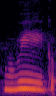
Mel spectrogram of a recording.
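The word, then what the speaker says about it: week: तो डब्ल्यू ई ए के और डब्ल्यू डबल ई के दोनों का ही प्रोनाउंसिएशन क्या होता है? वीक होता है। दोनों को ही हम क्या पढ़ते हैं? वीक।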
